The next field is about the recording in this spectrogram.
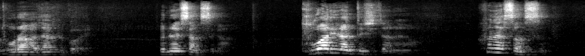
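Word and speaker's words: Renaissance: 흐네상스. 흐로 발음합니다. 프랑스 말로는.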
